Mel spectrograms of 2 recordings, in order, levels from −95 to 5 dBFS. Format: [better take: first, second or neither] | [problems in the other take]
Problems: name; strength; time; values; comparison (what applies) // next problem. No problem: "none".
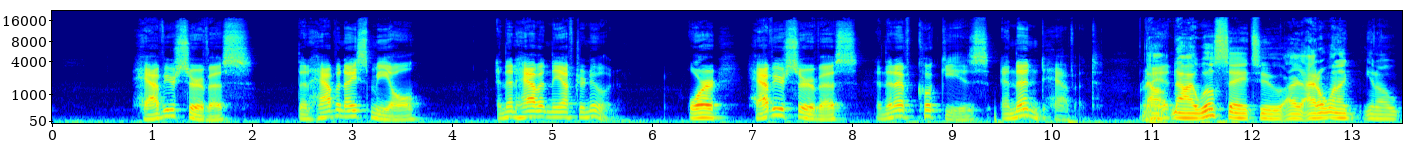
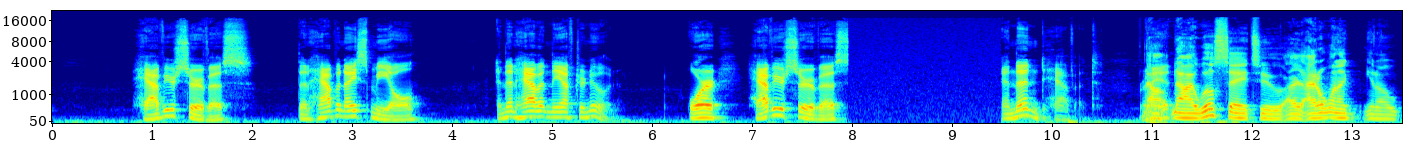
first | audio cutting out; at 8 s for 1.5 s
